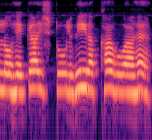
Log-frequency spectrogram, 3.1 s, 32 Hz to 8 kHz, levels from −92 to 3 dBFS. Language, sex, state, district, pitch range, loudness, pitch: Hindi, female, Uttar Pradesh, Shamli, 210-235 Hz, -15 LUFS, 220 Hz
